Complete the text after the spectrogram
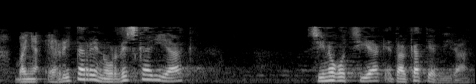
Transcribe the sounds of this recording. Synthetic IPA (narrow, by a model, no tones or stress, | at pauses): bajɲaʔe̞rit̪are̞no̞ɾð̞e̞skaɾiak | sino̞ɣ̞o̞t͡siake̞t̪aelkat̪eak̚d̪iɾa̰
